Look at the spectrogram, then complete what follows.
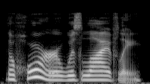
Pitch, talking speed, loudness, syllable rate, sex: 225 Hz, 160 wpm, -15 LUFS, 5.3 syllables/s, female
